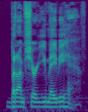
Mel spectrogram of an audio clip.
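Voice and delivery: normal talking voice

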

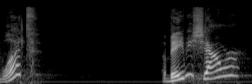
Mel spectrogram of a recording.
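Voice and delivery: disbelieving yelp of a question; shocked disbelief. Retold or imitated. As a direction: pitch jumps way up on baby shower, incredulous. Pastor's shocked reply to wife.

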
